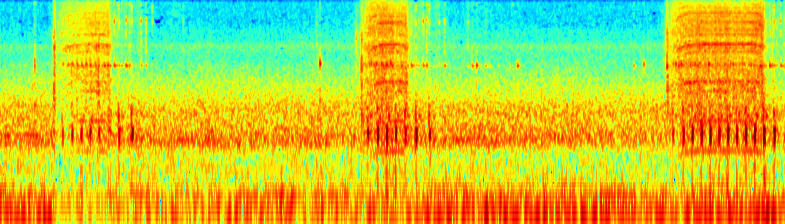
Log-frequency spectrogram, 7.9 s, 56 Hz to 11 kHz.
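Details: T26 model engine at 3°F (-13°C), after a valve job and rocker-arm and carb adjustments: three short whirring cranking bursts, about a second each, and it never catches. Cold no-start, with the carburettor freezing as it tries to run.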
